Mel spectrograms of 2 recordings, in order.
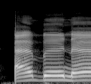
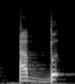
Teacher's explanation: Kalau dipantulkan berarti nggak perlu dipanjangkan, makanya 0 harokat. Qalqalah pantulkan si ba-nya.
